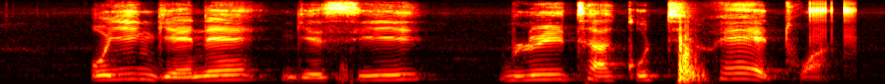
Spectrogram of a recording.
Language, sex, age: Xhosa, male, 20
